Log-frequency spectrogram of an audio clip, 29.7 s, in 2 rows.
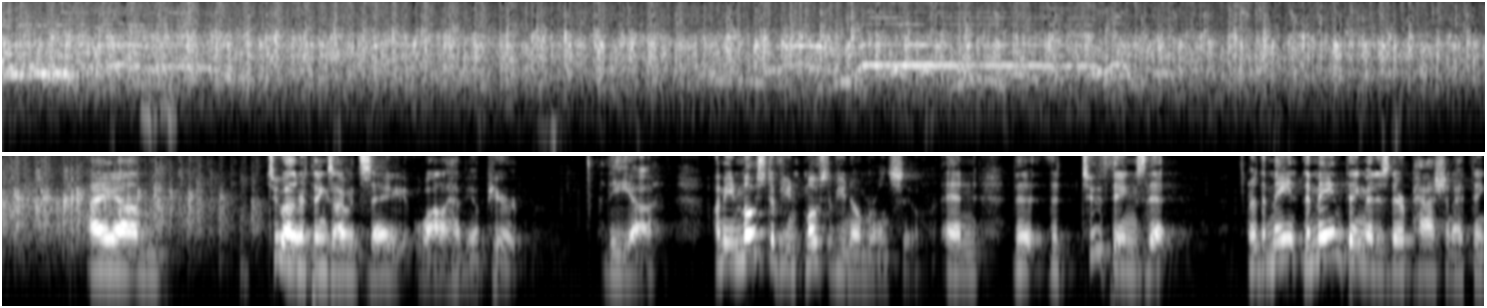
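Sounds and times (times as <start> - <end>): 
audience applause: 0.0 - 17.4
speech: 15.8 - 16.5, 17.5 - 20.1, 20.9 - 26.6, 27.3 - 29.6.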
